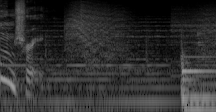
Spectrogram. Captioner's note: graphic whooshing; pensive music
